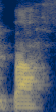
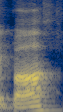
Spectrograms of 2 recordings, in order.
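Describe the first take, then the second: First: "bath" with a short a, as in cat; short-A northern BATH. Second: "bath" with a long open ah; long-A southern BATH. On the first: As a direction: say "bath" the Leeds way, short vowel. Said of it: "they say bath". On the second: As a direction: say "bath" the southern English way, "bahth". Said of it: "We say bath". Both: Shown as a demonstration.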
